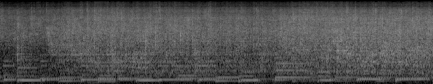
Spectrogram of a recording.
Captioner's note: sizzling noises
